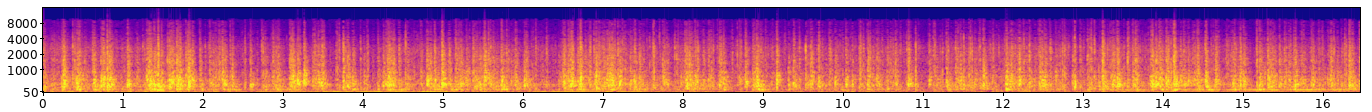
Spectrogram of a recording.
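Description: Rain drumming on a car's roof and windshield, heard from inside the car as a dense, irregular patter of many small taps, over a steady low hum.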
